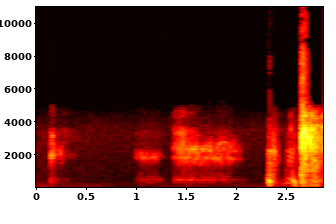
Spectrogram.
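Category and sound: human body sound, sneeze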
